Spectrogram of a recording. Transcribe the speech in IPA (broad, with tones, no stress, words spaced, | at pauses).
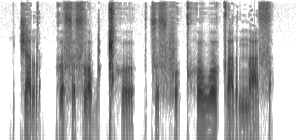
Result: t͡ʃa˨r kːɤ˨sʊ˨slɔ˨b ǁʰʊ˨ | t͡sʊ˨sfo˨ kʰo˦wo˦ t̪a˨rna˨s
